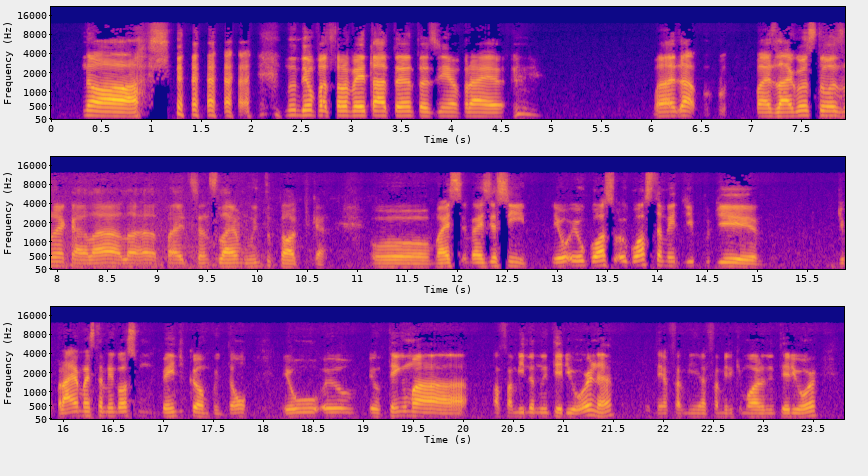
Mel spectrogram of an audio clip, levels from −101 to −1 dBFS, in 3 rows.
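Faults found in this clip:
Noise suppressor catching up, 7.68 to 10.43 s. Room noise steps up by about 12 dB around 7.5 s, and the suppressor's noise estimate lags, taking 2.75 s to adapt. Symptom: the louder background passes through with little reduction at first, then sinks by about 11 dB as the estimate settles. Component: noise suppression stage, slow noise-floor tracking.

Speech cut by the noise suppressor, six events: 10.1 to 11.18 s, 13.35 to 14.62 s, 15.83 to 17.69 s, 18.58 to 19.29 s, 20.32 to 21.05 s, 21.84 to 23.21 s. Component: same suppressor, misclassifying low-level speech as noise after the floor rise. Symptom: soft consonants, endings and quiet stretches swallowed, gain drops about 11 to 16 dB, deepest in the 21.84 to 23.21 s event. Affected portions range from a tenth to half a second per event.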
